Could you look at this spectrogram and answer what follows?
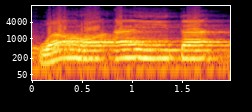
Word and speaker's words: wara'aita: Ya, jadi jangan dibaca wara'ai ya, jangan seperti itu, tapi dibaca dengan lembut saja karena ikhraju harfi bisyughulah itu perintahnya. Membacanya dengan bacaan yang lembut. Wara'aita ya, seperti itu.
